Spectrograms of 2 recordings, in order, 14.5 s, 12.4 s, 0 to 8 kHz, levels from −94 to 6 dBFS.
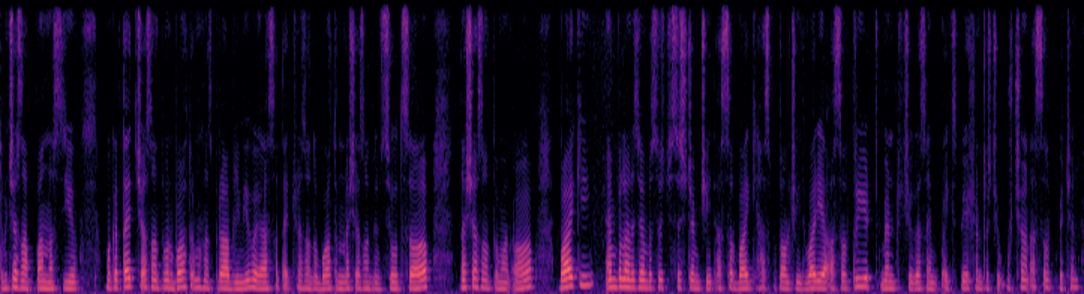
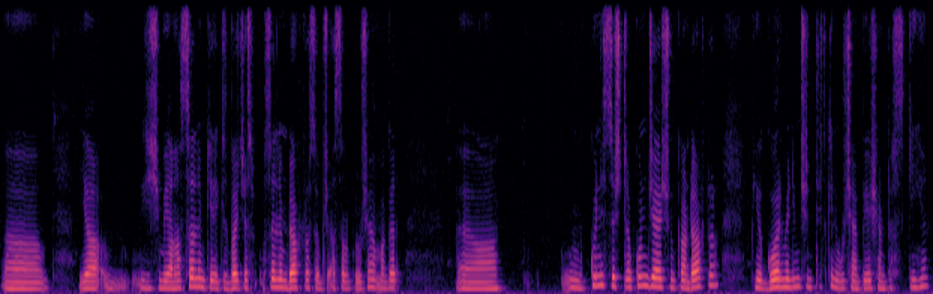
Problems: constant background noise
